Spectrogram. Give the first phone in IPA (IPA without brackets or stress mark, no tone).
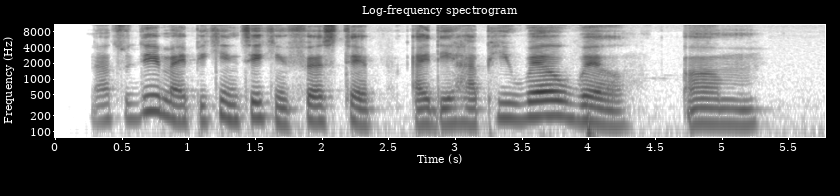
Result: n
